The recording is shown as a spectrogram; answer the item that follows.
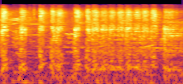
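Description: Loud music with a strong, regular drum beat.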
